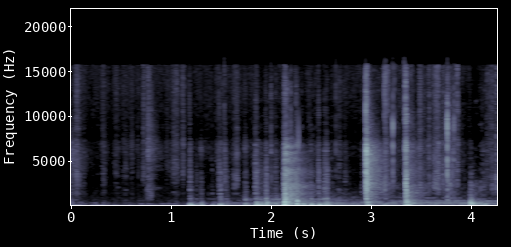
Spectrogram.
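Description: A metal pry bar being worked between a wooden cabinet face frame and the cabinet box to pry the frame loose. About a second in, scraping and creaking wood begin, followed by a few sharp knocks.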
